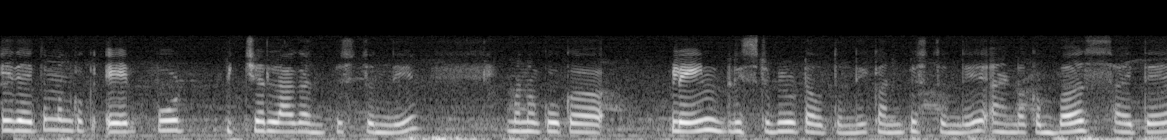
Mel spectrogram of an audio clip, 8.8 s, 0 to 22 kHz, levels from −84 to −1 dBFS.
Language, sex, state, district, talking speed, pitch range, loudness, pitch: Telugu, female, Andhra Pradesh, Visakhapatnam, 105 wpm, 235-265 Hz, -17 LUFS, 250 Hz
